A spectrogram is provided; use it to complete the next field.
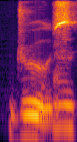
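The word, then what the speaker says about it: Druze: Thank you, Drews.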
